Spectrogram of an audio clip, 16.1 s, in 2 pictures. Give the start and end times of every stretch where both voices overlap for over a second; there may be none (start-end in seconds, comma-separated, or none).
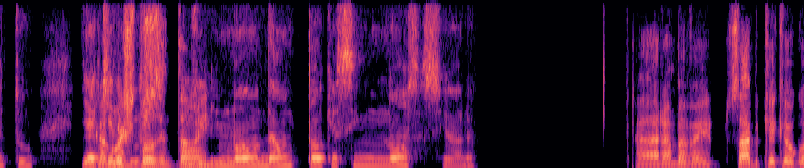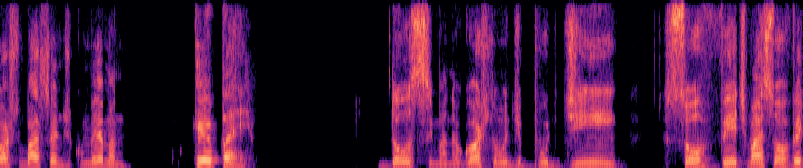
0.9-2.2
